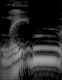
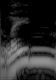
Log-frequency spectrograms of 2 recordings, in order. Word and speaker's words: Layton: me it was good was it layton or laden let me say hold on i think it's the second pronunciation the first pronunciation or the first um way you wrote it out yeah it is professor layton the the first uh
